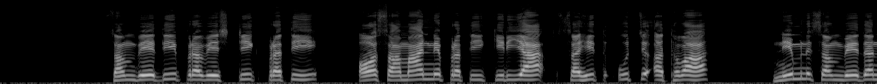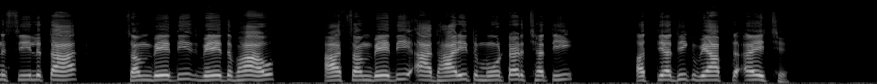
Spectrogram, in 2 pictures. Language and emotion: Maithili, neutral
